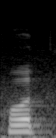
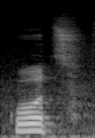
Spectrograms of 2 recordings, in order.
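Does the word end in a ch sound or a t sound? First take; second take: t sound; ch sound. First: The word ends with a t sound. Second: The word ends with a ch sound. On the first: The speaker calls it right. "यसको उच्चारण पनि के हुने भयो, कोत हुने भयो" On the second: The speaker calls it wrong. "कोच चाहिँ भएन"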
